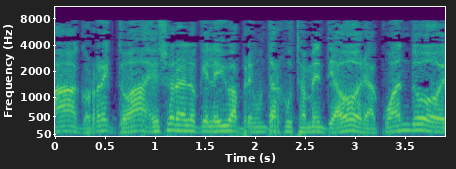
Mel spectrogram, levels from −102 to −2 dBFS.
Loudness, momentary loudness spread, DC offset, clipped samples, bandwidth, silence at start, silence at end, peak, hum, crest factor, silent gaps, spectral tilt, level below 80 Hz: -25 LUFS; 5 LU; under 0.1%; under 0.1%; 8 kHz; 0 s; 0 s; -12 dBFS; none; 14 dB; none; -4.5 dB/octave; -50 dBFS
